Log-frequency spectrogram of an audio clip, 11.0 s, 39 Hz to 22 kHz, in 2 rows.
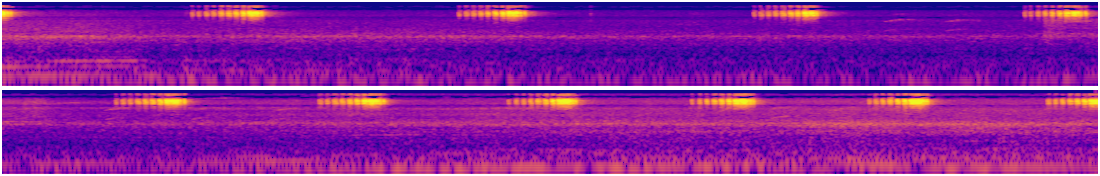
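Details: Floury baker cicada (Aleeta curvicosta), the last heard in Australia's summer of 2022/2023, calling near a busy street: short high buzzy pulses repeated about once per second over steady low traffic rumble.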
